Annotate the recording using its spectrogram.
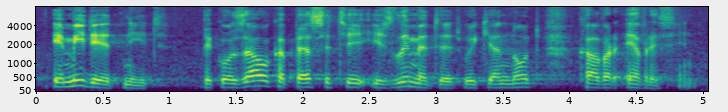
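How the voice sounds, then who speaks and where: A man's voice: medium pitch, a little mellow. Russian-native man in a reverberant hall. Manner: halting, many filler sounds and restarts, measured. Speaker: panel speaker at a conference side event. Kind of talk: formal conference remarks. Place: large conference hall. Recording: hall reverb with faint ambience.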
